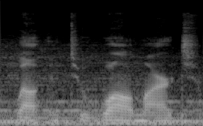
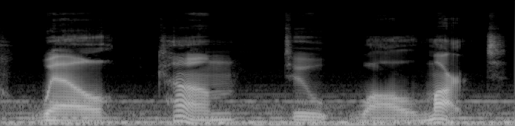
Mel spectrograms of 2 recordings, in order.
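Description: First: Welcome is said as one word with normal stress. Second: Welcome is split, with odd stress on come.

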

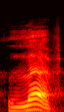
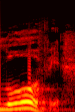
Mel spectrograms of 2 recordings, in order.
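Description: First: The vowel is an open, unrounded 'uh' sound. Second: The vowel is a rounded 'o' sound. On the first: The speaker calls it right. "Nós falamos love, som do a" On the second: The speaker calls it wrong. "nós não falamos love e nem love"

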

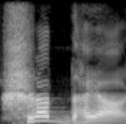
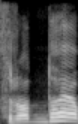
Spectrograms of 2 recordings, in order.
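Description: First: The word begins with an 'sh' sound. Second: The word begins with a plain 's' sound. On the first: The speaker calls it right. "এটা হবে শ্র" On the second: The speaker calls it wrong. "আমরা তো বাংলায় শ্রদ্ধায়া বলে ফেলি, এটা স্র হবে না"

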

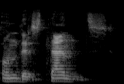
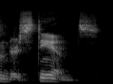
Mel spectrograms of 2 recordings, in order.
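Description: First: The last syllable has an A-like vowel. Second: The last syllable has an E-like vowel. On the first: The speaker calls it wrong. "No es understands" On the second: The speaker calls it right. "es understands, como con una E"

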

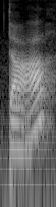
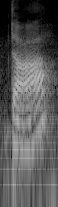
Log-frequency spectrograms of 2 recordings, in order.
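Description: First: The pitch dips low and then rises. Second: The same.

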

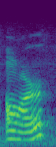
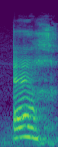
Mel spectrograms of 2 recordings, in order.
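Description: First: The R sound is made in the mouth. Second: The R sound is made in the throat. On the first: This is the English way to say it. "in English, we use R" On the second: This is the French way to say it. "in French, we use it from the throat"

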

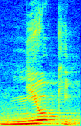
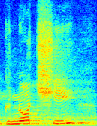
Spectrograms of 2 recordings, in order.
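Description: First: The word begins with an NY sound. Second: The word begins with a hard G sound. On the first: The speaker calls it right. "Dus N-J-O-K-K-I-E" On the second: The speaker calls it wrong. "Je zegt geen gnocchi"

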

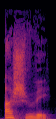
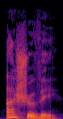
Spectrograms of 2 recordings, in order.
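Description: First: The middle vowel is barely heard. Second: The middle vowel is clearly pronounced.

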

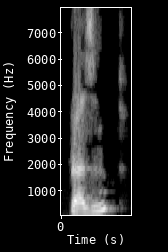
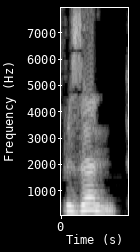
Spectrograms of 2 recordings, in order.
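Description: First: The stress falls on the first syllable. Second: The stress falls on the second syllable. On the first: It is a describing word. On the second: It is a verb. "this part is stressed, verb"

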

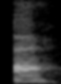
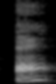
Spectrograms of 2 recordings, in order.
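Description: First: The vowel is said on a level pitch. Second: The vowel is said with a rising pitch. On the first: The speaker calls it right. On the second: The speaker calls it wrong.

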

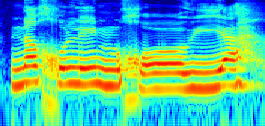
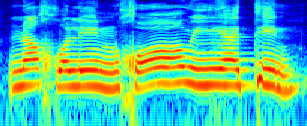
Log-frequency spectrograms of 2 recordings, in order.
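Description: First: The last word ends with an -h sound. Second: The last word ends with a -tin sound. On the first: The reciter stops on this word. "گفتیم تا به ها مبدل میشه هنگام وقف" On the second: The phrase continues without a stop. "تا دو زیرتین"

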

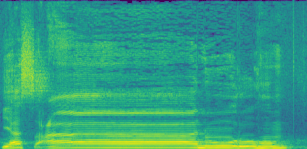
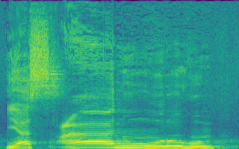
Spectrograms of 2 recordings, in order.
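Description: First: The long vowel is stretched out excessively long. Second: The long vowel is held for two counts only. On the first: The speaker calls it wrong. "bukan seperti itu" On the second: The speaker calls it right. "seharusnya dibaca mad asli, mad tabi'i, dua harakat saja"

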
